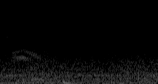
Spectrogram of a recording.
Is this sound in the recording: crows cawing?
yes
